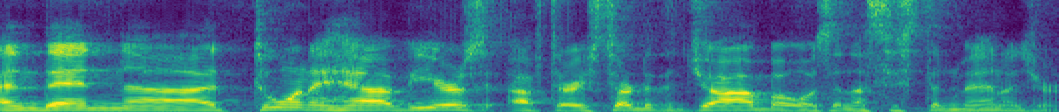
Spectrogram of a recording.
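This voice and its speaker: A man with a Spanish accent talks at a very fast pace, his pitch varying in an ordinary way. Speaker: immigrant interviewee. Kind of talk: interview. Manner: halting, many fillers.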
